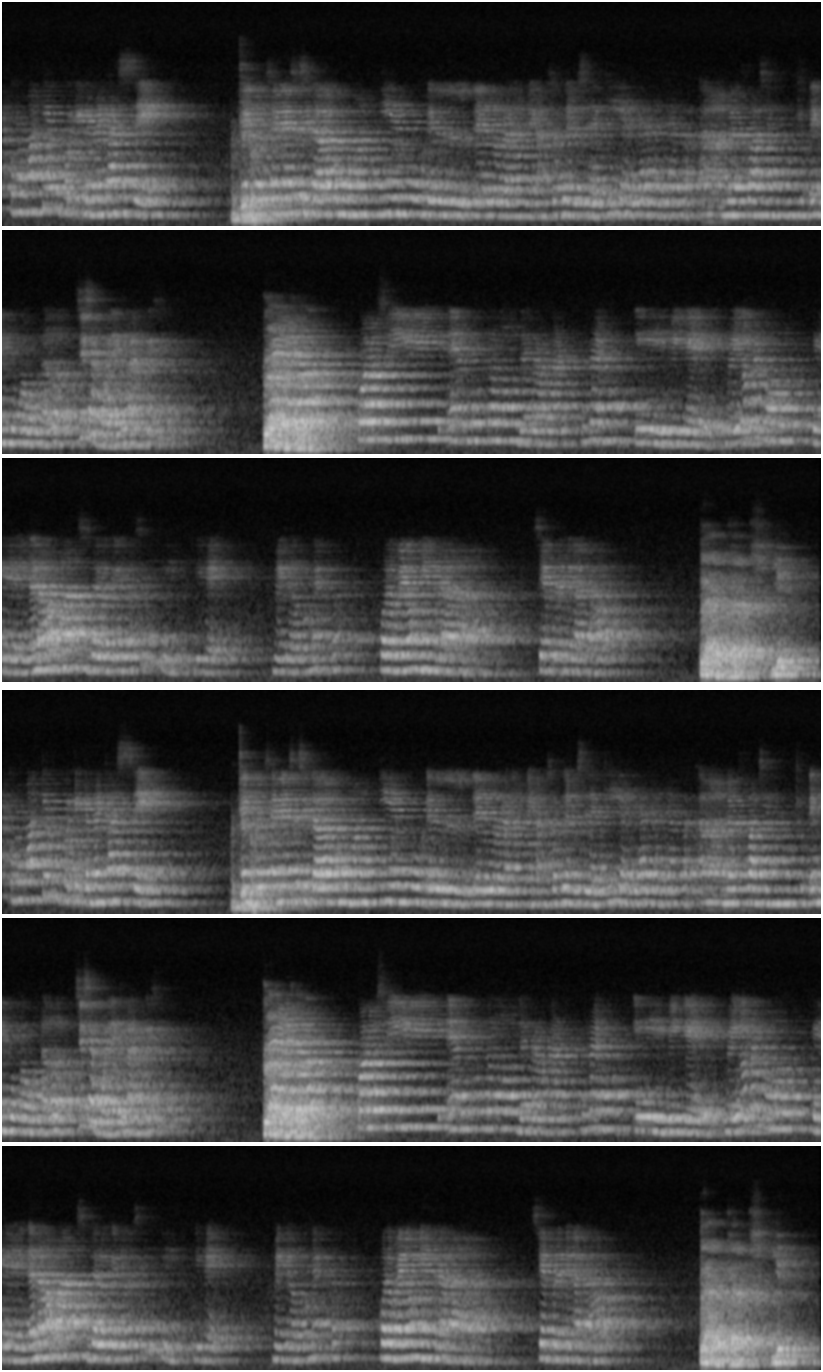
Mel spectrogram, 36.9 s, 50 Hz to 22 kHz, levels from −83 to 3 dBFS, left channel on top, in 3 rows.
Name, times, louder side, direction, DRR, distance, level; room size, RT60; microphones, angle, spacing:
voice 1, 0.1-2.3 3.6-14.7 16.3-17.0 17.6-27.8 28.6-29.6 30.2-31.9 32.6-33.6, right 1 dB, 45° right, -7 dB, 1.4 m, -25 dB
voice 2, 3.4-3.8 16.2-16.9 35.0-36.3, equal, 20° right, -9 dB, 1.4 m, -18 dB
6.4 x 5.6 x 4.9 m, 2.6 s
head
